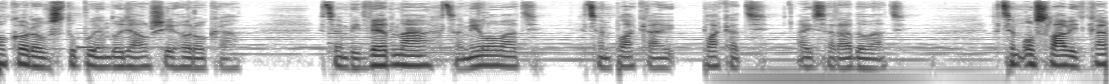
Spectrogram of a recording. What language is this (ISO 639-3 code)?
slk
